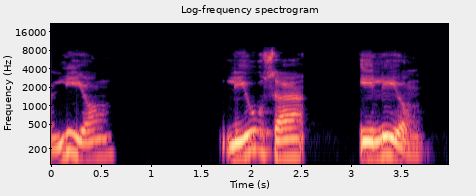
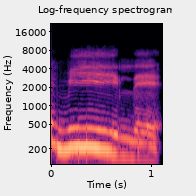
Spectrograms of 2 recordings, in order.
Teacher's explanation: o som de Y em grego é um U arredondado, não é I estirado, é um I com os lábios arredondados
